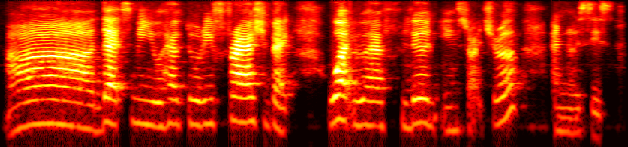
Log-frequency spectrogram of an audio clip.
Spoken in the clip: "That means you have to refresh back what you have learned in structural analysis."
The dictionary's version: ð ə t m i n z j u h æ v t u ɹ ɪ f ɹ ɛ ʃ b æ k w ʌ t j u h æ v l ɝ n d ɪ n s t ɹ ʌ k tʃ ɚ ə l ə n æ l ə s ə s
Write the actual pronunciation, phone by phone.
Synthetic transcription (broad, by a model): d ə t m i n j u h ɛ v t u ɹ ɪ f ɹ ɛ ʃ b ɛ k w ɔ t j u h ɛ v l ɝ n ɪ n s t ɹ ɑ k tʃ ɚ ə l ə n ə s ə s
